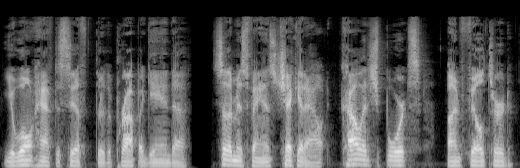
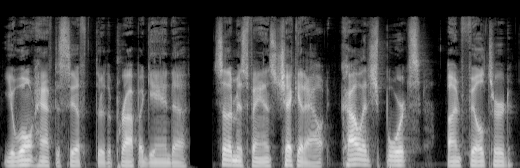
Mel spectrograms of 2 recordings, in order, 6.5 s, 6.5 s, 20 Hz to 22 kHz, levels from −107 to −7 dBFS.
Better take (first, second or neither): second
